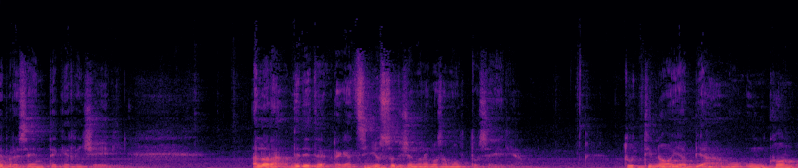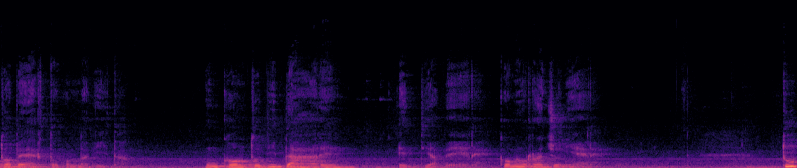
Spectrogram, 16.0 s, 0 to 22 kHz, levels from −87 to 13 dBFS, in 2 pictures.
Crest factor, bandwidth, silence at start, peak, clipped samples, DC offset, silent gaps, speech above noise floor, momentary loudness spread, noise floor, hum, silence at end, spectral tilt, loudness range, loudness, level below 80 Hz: 18 dB; 15 kHz; 0 s; -10 dBFS; under 0.1%; under 0.1%; none; 21 dB; 23 LU; -48 dBFS; none; 0 s; -7 dB/octave; 9 LU; -28 LUFS; -48 dBFS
